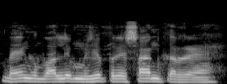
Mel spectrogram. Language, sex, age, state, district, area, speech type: Urdu, male, 30-45, Bihar, Saharsa, rural, spontaneous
